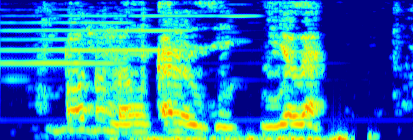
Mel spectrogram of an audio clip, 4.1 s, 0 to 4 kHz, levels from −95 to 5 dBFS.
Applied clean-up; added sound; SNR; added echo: classical method Wiener filter.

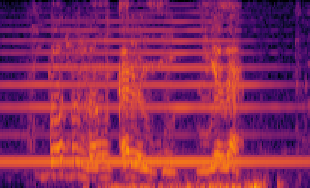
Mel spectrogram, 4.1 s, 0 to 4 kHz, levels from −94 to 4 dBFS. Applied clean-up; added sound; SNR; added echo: none; Wind instrument, woodwind instrument + Wind; 0 dB; none.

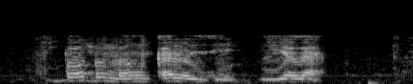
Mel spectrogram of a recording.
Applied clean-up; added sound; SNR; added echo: none; none; none; none.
